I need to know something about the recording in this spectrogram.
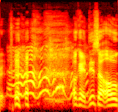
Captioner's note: both laugh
